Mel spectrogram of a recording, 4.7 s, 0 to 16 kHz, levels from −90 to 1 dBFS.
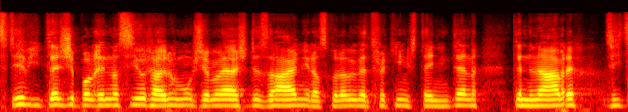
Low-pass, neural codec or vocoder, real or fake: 10.8 kHz; codec, 16 kHz in and 24 kHz out, 0.6 kbps, FocalCodec, streaming, 4096 codes; fake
